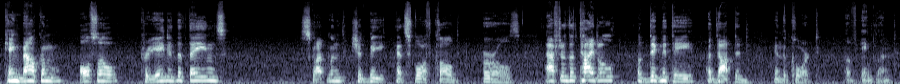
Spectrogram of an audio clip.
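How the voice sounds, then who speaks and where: Animated, higher-pitched male storyteller. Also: takes it slowly, a little hiss or hum. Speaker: audiobook narrator and host. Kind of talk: expressive storybook-style narration of history.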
